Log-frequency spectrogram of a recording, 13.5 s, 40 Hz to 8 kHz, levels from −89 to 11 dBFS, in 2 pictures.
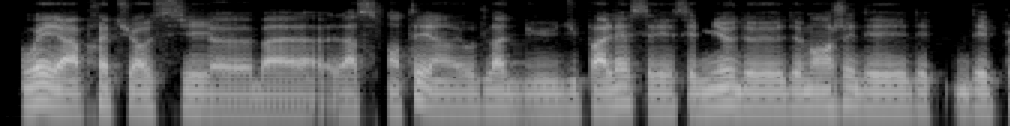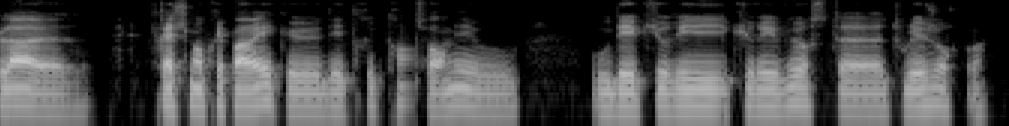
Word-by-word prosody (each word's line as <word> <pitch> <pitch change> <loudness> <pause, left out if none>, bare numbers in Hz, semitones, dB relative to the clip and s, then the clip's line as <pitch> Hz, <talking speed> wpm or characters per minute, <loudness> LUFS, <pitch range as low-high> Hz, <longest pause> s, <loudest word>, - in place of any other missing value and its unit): Oui, 115 +1 +6
après 90 -3 +4
tu - - -7
as - - +5
aussi, 90 +1 -6
heu, 80 -1 -2
bah, 75 0 0
la - - 0
santé, 105 +7 -2
hein, 85 -2 -2
au-delà 90 +1 -1
du 85 0 -6
du 85 +1 -8
palais, 100 +6 +4
c'est 90 -5 -4
c'est 85 0 -6
mieux 100 +4 +1
de 90 -1 0
de 90 - 0
manger 95 +3 -1
des 90 -1 0
des 90 0 -6
des 90 0 -2
plats, 100 +2 +6
heu, 80 0 -4 0.4
fraîchement - - +1
préparés 105 +4 +4
que 90 -1 -3
des 90 +1 -4
trucs - - -12
transformés 100 -3 -2
ou 85 -1 -8 0.5
ou 90 - -4
des 90 0 +2
curry 95 0 -1
Currywurst, 95 +2 -3
heu, 85 -1 -1
tous - - -10
les 95 0 +2
jours, 100 -2 -5
quoi. 75 0 -14
90 Hz, 185 wpm, -25 LUFS, 85-95 Hz, 0.5 s, Oui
